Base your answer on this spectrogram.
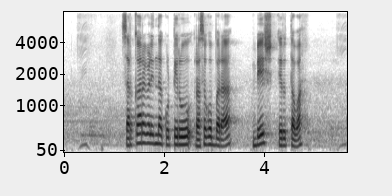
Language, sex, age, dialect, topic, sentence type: Kannada, male, 31-35, Central, agriculture, question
